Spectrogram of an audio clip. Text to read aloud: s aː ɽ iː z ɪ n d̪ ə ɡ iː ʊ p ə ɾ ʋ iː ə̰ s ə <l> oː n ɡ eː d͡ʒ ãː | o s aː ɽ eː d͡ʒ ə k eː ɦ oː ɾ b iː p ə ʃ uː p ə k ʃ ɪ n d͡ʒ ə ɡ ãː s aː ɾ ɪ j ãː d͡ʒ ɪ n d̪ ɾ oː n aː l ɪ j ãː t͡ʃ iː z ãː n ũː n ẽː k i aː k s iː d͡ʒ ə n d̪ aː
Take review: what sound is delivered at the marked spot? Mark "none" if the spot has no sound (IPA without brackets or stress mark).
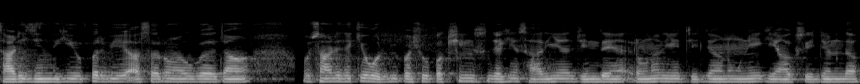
ɾ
